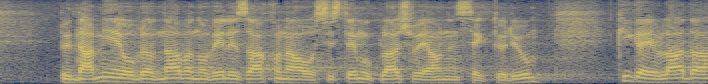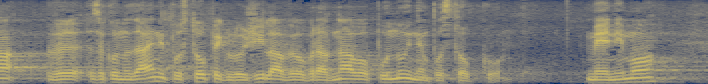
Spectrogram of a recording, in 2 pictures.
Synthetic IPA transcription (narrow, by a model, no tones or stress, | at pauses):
pɾɛd̪naːmijɛɔbɾawnaːʋanɔʋeːlɛzaːkɔnaɔsist̪eːmuplaːt͡ʃʋəjaːwnɛmseːkt̪ɔɾju | kiɡajɛwlaːd̪aʋəzakɔnɔd̪aːjnipɔst̪oːpɛklɔʒiːlaʋəɔbɾawnaːʋɔpɔnujnɛmpɔst̪oːp̚kṵ | meːnimɔ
